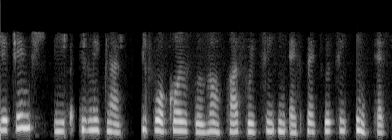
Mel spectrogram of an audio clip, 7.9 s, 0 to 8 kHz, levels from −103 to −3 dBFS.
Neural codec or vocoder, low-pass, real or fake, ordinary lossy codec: codec, 24 kHz, 0.9 kbps, WavTokenizer, medium music audio release; 7.2 kHz; fake; AAC, 16 kbps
